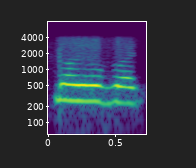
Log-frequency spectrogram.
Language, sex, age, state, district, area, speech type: Gujarati, female, 18-30, Gujarat, Mehsana, rural, conversation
